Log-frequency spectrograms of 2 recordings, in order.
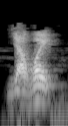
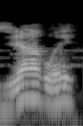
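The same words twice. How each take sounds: First: The stress is on the second syllable. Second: The stress is on the first syllable. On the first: The speaker calls it wrong. "Le ponen el acento en la E" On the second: The speaker calls it right. "En vez de decir Yahweh"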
